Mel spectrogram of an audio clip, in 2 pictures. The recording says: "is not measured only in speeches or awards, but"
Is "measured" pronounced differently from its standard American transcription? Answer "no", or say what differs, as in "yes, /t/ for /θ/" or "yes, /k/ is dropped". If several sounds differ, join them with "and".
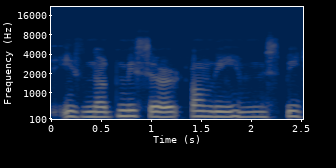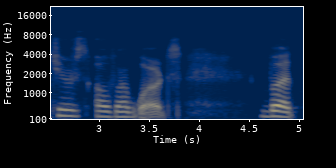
yes, /s/ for /ʒ/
